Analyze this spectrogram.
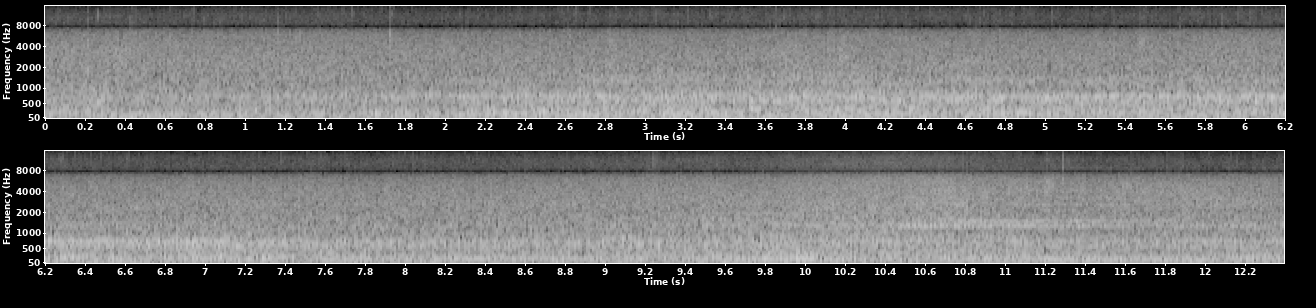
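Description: A tram rumbles past on its rails.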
